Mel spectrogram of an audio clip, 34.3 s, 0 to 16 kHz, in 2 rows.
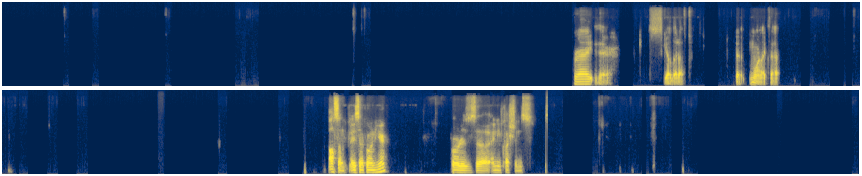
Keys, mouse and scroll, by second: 0.3 s, 2.7 g, 11.7 s, 16.6 click, 17.1-17.4 scroll up 1.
